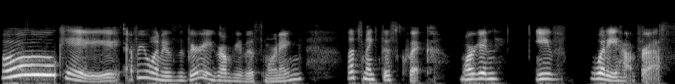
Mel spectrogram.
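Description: A woman playing a determined, sardonic teenage podcaster in an audio drama, with a dry, brisk delivery. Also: on the high side, sing-song, no room sound, dull audio. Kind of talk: naturalistic audio drama dialogue.

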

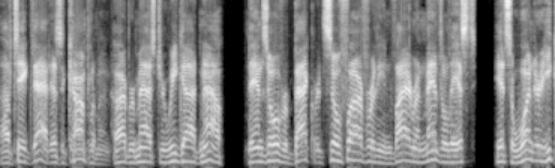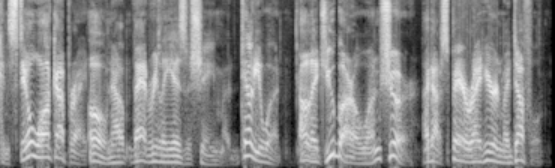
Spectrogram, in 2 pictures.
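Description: Gravelly husky fisherman guy, folksy and drawly, kinda sharp edge. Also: mid-range voice, very animated, normal speed, no echo, studio quality, full character voice. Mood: gruff. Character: gruff folksy middle-aged male fisherman. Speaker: game character. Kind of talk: video game voice acting.

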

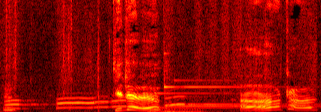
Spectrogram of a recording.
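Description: Mumbling childish cartoon fellow, wildly swooping pitch. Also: male voice, huge pitch swings, drawn-out words, music in the background, heavily acted. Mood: pleased, muttering. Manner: mumbling, muttering in short bursts. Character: bumbling, childish, mumbling cartoon man, excitable. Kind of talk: animated comedy voice acting.

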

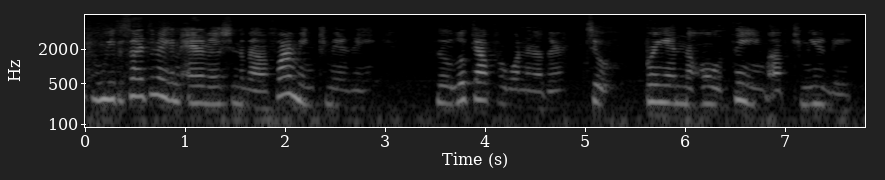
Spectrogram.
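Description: A woman's voice: fairly high pitch, a little fast, lo-fi sound, a little hiss or hum. A young woman leading a student team, reading slides aloud with hesitant fillers and restarts. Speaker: team leader presenting a project. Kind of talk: reading a class presentation. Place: indoor room.

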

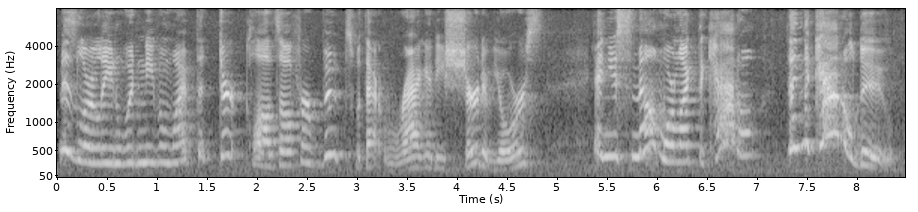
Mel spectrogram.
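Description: A woman reading a storybook, voicing a hateful, lazy young cowboy who bosses and taunts loudly. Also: sits high, huge pitch swings, slight background noise, voice pushed up, heavily acted. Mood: mocking. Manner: loud, taunting, drawn-out.

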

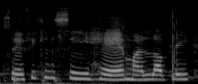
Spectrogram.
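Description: A young woman with a slightly husky voice from a tickly throat, rambling casually through a manga haul in her bedroom. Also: fairly high pitch, darkish tone. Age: young adult. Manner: rambling, chatty, quick asides. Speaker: manga vlogger. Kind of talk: casual chatty haul vlog. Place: bedroom with manga shelves, indoors.

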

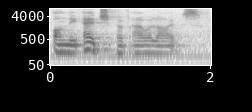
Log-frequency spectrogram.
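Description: A woman's voice: deep voice, steady tone, slow pace, a bit bright. A middle-aged woman preaching a sermon at a church lectern mic, earnestly putting questions to the congregation. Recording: reverberant church hall, light hiss.

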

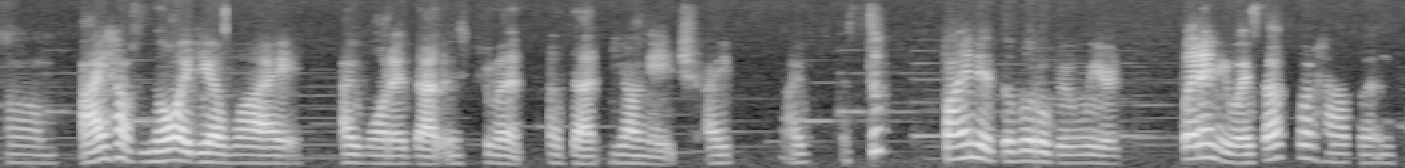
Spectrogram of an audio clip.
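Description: A woman in her thirties with a low voice, born in Bulgaria, tells her story in a relaxed, rambling way with plenty of fillers and restarts. She sits in a room at home, and the sound comes through thin and phone-like from a video call. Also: normal speed, soft background music. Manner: chatty, many fillers and restarts. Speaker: guest pianist. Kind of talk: casual interview chat. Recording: tinny video call audio.

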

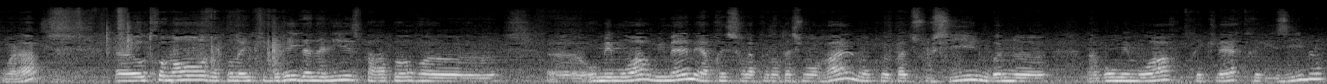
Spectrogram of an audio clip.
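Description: A woman's voice: fairly low pitch, normal speed, noisy background. A woman on a jury giving polite formal feedback on a thesis, hesitating often with fillers. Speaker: jury member. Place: office meeting room.

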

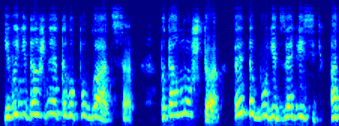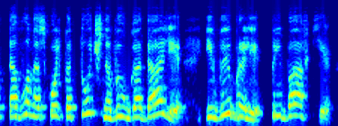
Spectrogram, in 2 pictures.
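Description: A woman's voice: sits high, expressive, normal speed, slightly rough. An older woman in her sixties teaching an online sewing lesson, explaining at a dress form with many fillers, recorded on a webcam in a small studio.

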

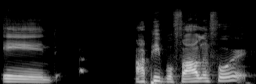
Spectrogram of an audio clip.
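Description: Male interviewer, mid-pitched and casual. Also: measured pace, darkish tone. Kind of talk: casual interview questions, slangy.

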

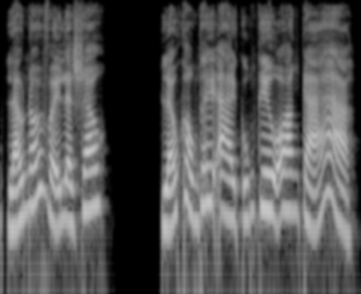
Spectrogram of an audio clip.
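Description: A woman plays a stern, middle-aged male governor in a cartoon. The delivery is formal and measured, on the high side in pitch. Music plays clearly underneath. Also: animated. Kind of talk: scripted cartoon dub.

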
